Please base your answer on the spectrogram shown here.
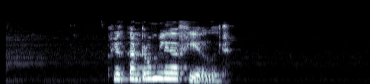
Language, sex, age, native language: Icelandic, female, 50-59, Icelandic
